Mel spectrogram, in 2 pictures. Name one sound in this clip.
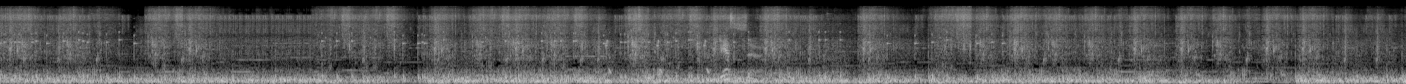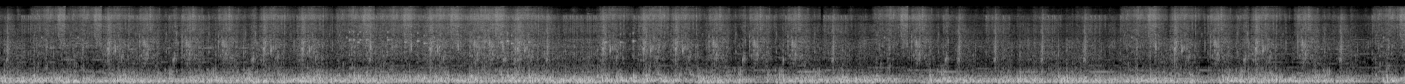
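Balloons pop rapidly in a video game.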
